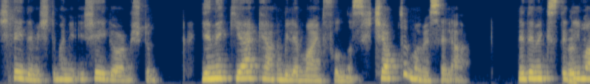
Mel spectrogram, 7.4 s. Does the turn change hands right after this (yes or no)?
yes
